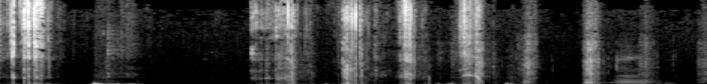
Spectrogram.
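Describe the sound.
Crunching of a thick, spicy potato chip: several sharp, dry bursts of crunching chewing, fairly loud, followed by a short hummed voice near the end.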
